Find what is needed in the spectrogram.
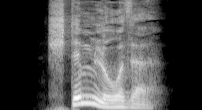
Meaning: inflection of stimmlos: 1. strong/mixed nominative/accusative feminine singular 2. strong nominative/accusative plural 3. weak nominative all-gender singular
- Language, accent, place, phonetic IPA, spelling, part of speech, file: German, Germany, Berlin, [ˈʃtɪmloːzə], stimmlose, adjective, De-stimmlose.ogg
